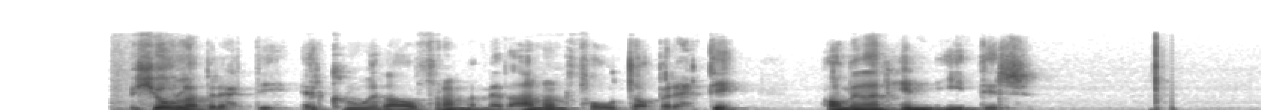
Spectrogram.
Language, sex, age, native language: Icelandic, male, 50-59, Icelandic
